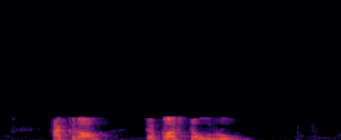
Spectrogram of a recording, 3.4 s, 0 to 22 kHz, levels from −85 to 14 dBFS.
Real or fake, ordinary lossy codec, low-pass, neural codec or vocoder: fake; MP3, 24 kbps; 3.6 kHz; codec, 24 kHz, 3.1 kbps, DualCodec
